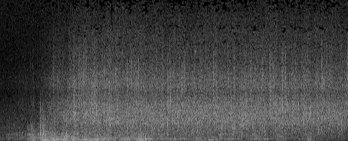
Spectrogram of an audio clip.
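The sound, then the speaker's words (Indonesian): Steady, heavy early-June rain that has fallen without stopping since the previous night pours down with a dense hiss, while a low thunder rumble swells near the start and fades into the continuous downpour. No voices. “Hujan tak berhenti turun sejak semalam.”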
